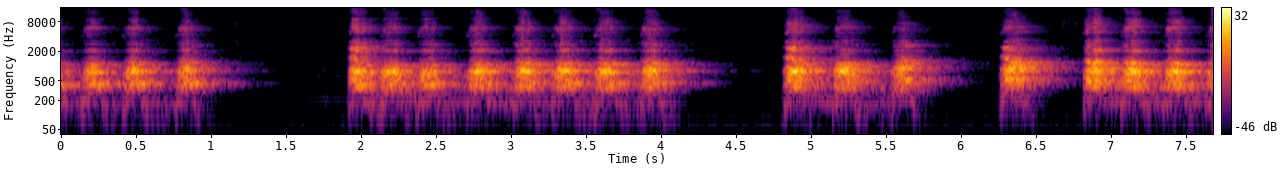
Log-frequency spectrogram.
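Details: Dog barking in clustered volleys of three to six harsh, evenly spaced barks separated by brief silences, loud and near, nothing else audible.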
